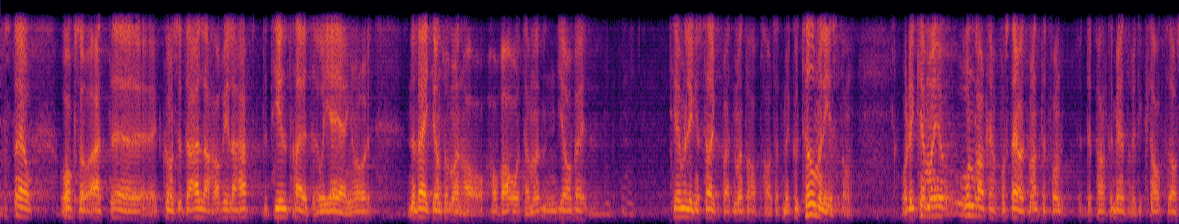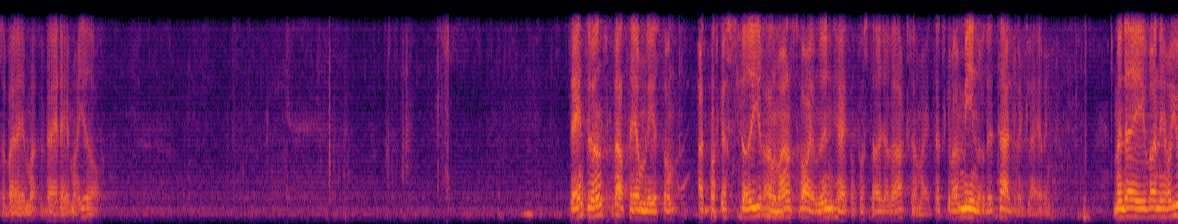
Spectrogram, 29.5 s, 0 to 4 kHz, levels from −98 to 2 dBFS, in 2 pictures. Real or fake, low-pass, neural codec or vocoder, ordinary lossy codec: fake; 3.6 kHz; vocoder, 24 kHz, 100 mel bands, Vocos; none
